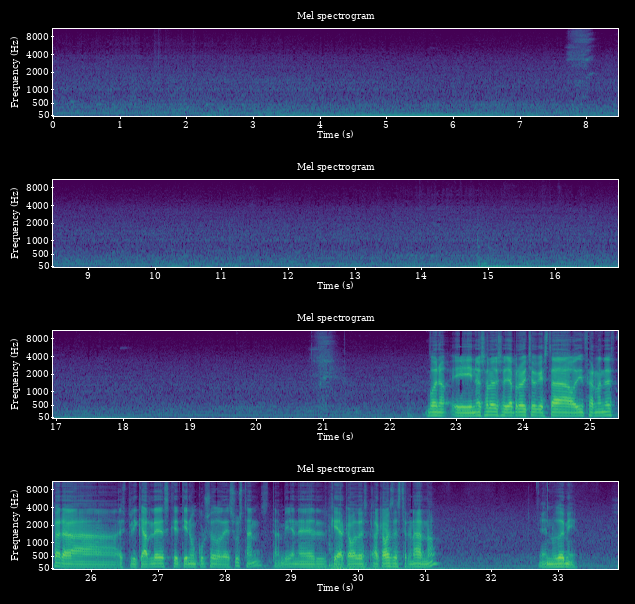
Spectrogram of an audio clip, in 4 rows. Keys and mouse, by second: 0.6 g, 1.5 click, 2.4 ctrl+r, 5.3 g, 5.7 click, 6.9 g, 7.9 g, 8.3 click, 8.7 g, 9.5 click, 10.3 g, 11.1 click, 11.9 g, 15.9 g, 17.1 g, 18.3 g, 21.1 ctrl+r, 22.7-25.9 drag, 24.7 alt+m, 26.5-27.8 drag, 27.8 g, 29.0 click, 30.6 alt+m, 30.6-31.6 drag, 32.2 click, 32.8 g.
